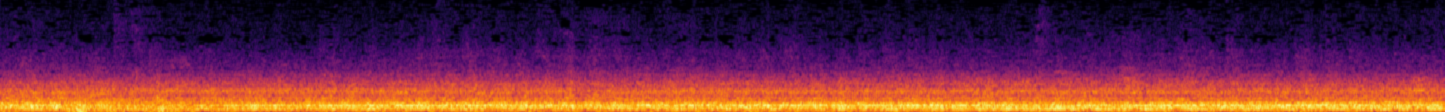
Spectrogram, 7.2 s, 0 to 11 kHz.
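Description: Tobu 9000 series electric train running at speed: a continuous rumble of wheels on rail, with a steady hum at two pitches. The upper pitch grows stronger about a second in.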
